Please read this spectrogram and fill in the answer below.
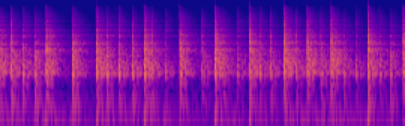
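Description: Drumsticks playing a fast, even run of crisp strokes on a drum practice pad, about seven or eight hits a second.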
